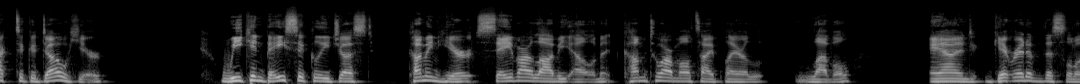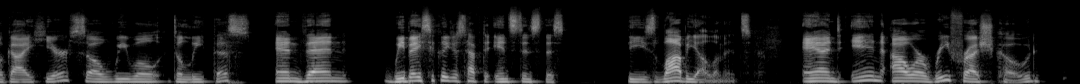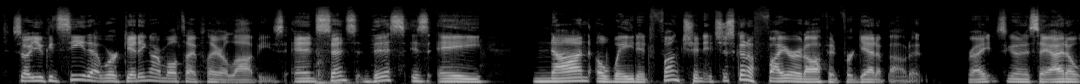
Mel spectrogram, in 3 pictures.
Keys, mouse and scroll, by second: 2.2 click, 2.4 ctrl+s, 3.1 click, 3.5 click, 5.2 right click, 7.0 click, 7.7 right click, 9.7 click, 10.1 click, 10.9 Delete, 11.3 Return, 12.5 click, 15.7 click, 21.2 click.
